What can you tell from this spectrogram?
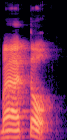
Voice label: "batuk", ms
